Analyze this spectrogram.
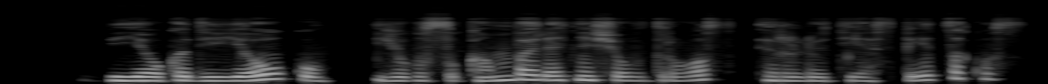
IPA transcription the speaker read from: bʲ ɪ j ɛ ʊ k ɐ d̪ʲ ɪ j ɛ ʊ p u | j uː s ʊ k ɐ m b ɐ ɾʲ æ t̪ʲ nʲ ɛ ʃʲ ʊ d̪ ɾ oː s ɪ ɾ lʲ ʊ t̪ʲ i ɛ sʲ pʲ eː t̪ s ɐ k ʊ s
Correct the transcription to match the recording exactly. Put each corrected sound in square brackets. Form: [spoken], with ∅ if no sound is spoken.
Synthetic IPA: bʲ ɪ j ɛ ʊ k ɐ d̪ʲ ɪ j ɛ ʊ [k] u | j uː s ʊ k ɐ m b ɐ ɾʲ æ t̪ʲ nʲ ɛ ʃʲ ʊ d̪ ɾ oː s ɪ ɾ lʲ ʊ t̪ʲ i ɛ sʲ pʲ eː t̪ s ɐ k ʊ s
